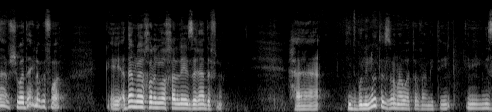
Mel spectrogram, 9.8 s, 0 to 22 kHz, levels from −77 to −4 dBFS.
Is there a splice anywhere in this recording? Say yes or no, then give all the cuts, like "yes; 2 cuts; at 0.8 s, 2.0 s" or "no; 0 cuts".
no; 0 cuts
